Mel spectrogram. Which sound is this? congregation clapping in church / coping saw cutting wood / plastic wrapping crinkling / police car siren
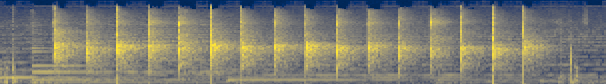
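congregation clapping in church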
